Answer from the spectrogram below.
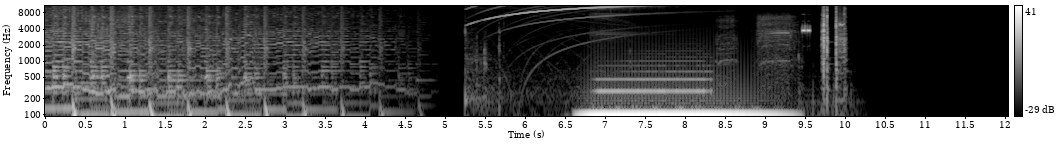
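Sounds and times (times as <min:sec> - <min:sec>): deep sustained electronic tone: 0:05.8 - 0:09.5
sharp clicks: 0:09.0 - 0:10.1.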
